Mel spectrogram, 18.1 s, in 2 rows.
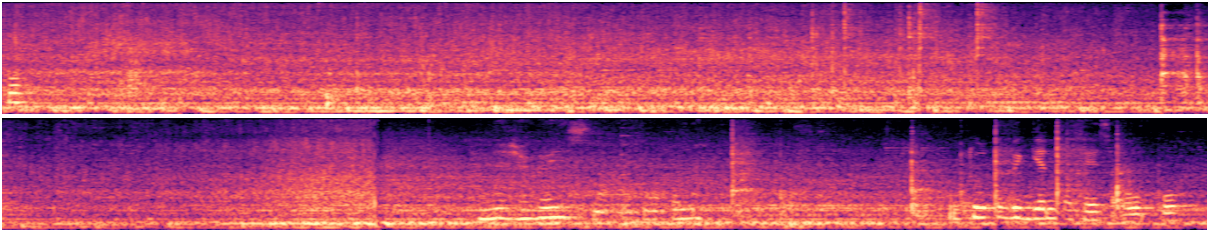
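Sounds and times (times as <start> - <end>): chicken sizzling in a pot: 0.0 - 11.9.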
